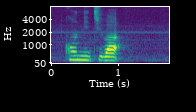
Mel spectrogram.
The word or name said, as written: konichiwa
